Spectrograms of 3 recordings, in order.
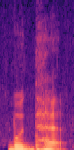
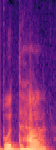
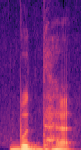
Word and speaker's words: Buddha: the Supreme Buddha now the correct way to pronounce the word Buddha is Buddha it's not Buddha or it's not Buddha it's Buddha so the Buddhist teachings are called called Buddha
